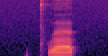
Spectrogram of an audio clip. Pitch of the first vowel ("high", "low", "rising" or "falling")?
low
